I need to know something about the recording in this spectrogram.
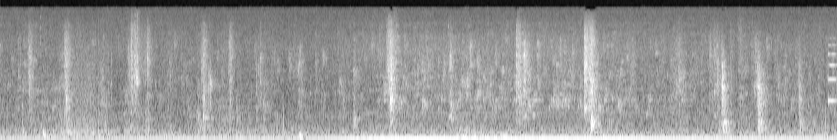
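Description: Scattered light clinks and knocks of kitchen utensils being handled, irregular and a few seconds apart, over a steady low hum.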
